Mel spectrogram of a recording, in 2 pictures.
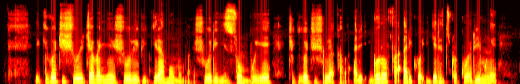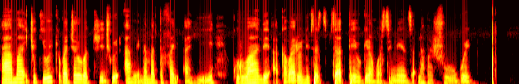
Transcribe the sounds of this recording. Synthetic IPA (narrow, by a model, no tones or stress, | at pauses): ikiɡo̞t͡ʃiːʃuːɾit͡ʃaβaɲe̞ʃuɾiβiɡiɾamo̞muma̰ʃuɾijisuːmbuje̞it͡ʃo̞kiɡo̞t͡ʃiʃuːɾia̰ka̰βa̰aɾiʔiɡo̞ɾo̞fa̰ʔaɾikʰo̞ʔiɡe̞ɾet͡swe̞ko̞ɾimŋe̞ | amait͡ʃo̞kiɡwoi̥kaβat͡ʃaɾuːβakʰiid͡ʒɡwe̞̰a̰mŋe̞̰namatafaɾḭahije̞ | kuɾuhaːnde̞ʔa̰kaβaːɾiho̞niβjat͡sivjaːtejekuɡiɾaŋɡoa̰sine̞ːza̰namaʃuːɡwe̞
